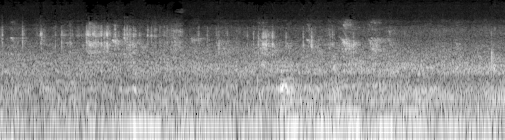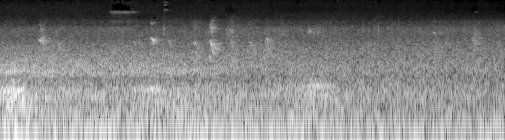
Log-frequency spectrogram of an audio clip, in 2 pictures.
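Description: Riverside outdoor ambience: a steady rush of flowing water and wind, with scattered short bird chirps and soft low hooting or cooing bird calls every couple of seconds.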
